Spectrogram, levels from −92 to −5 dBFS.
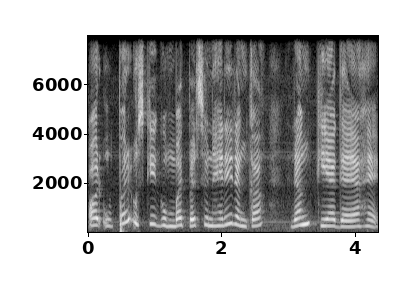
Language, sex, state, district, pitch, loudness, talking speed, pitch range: Hindi, female, Uttar Pradesh, Budaun, 275 Hz, -19 LUFS, 180 wpm, 260-315 Hz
